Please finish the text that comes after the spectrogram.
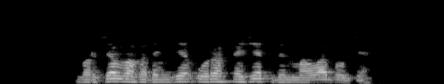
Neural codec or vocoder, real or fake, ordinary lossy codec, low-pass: none; real; AAC, 32 kbps; 3.6 kHz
